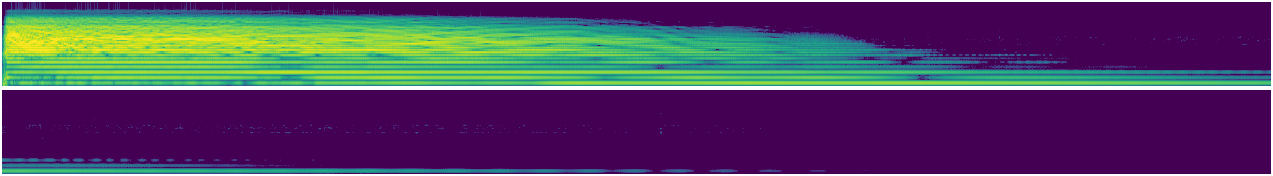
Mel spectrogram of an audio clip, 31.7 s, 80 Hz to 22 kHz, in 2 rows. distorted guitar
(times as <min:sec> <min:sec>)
0:00.0 0:21.8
